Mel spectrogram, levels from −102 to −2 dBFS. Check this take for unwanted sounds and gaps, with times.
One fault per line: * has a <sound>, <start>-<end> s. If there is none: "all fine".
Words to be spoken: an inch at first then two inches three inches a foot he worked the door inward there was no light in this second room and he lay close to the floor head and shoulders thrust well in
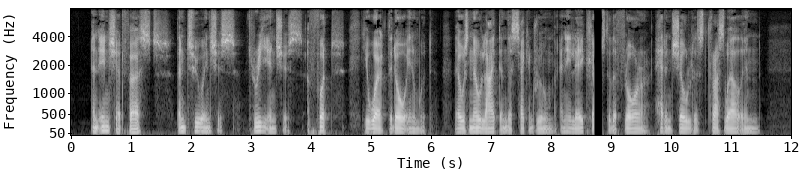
* has a dropout, 8.7-8.9 s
